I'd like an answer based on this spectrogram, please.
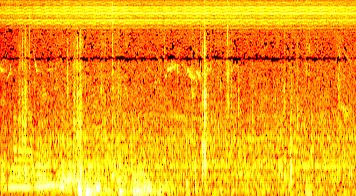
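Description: A steady, high-pitched insect chorus runs throughout, while an African bush elephant feeds at close range, rustling leafy branches. Its feeding gives a few low thumps in the first half, and sharp snaps at about four and six seconds in.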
